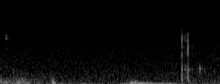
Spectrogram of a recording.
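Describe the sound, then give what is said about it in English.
A phone being hung up gives a single faint, brief click near the end, after a couple of soft low thumps in quiet surroundings. “Click.”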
